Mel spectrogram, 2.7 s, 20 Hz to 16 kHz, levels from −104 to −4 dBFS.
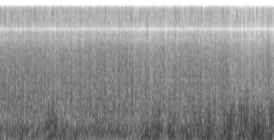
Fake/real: real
